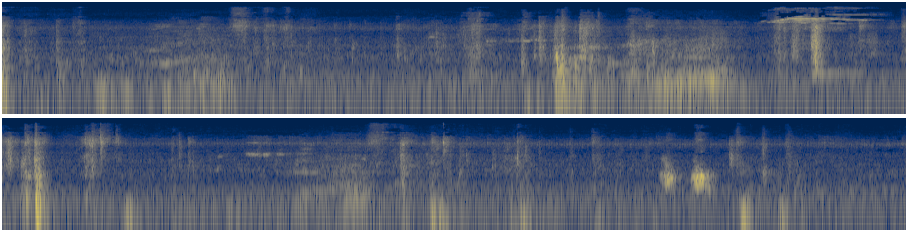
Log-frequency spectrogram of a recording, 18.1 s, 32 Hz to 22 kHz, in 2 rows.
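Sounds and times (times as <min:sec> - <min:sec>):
bangs and knocks of carts: 0:00.0 - 0:01.2, 0:03.9 - 0:11.1, 0:12.4 - 0:17.2
truck engine running: 0:00.0 - 0:18.0
high squeal: 0:07.5 - 0:09.0, 0:11.2 - 0:13.0.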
